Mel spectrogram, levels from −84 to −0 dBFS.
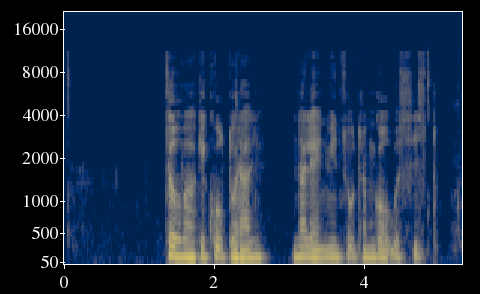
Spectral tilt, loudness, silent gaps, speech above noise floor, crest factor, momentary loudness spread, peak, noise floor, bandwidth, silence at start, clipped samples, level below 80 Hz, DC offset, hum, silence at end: -7.5 dB/octave; -26 LUFS; none; 48 dB; 18 dB; 14 LU; -8 dBFS; -73 dBFS; 11 kHz; 1.35 s; under 0.1%; -56 dBFS; under 0.1%; none; 0.35 s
